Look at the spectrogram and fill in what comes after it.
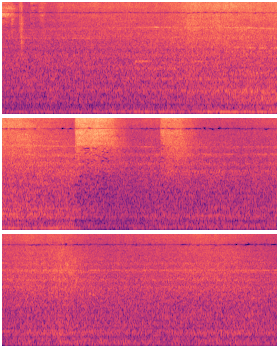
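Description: A diesel locomotive of an Israel Railways train comes past with a low engine drone, loudest two to five seconds in. Then its double-deck coaches roll by with a steady rumble of wheels on rail. About five and a half seconds in come two short bursts of hiss.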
